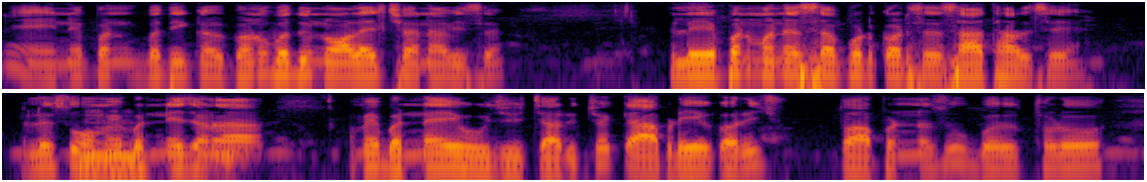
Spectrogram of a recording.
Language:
Gujarati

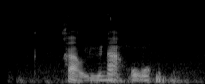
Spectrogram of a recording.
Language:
Thai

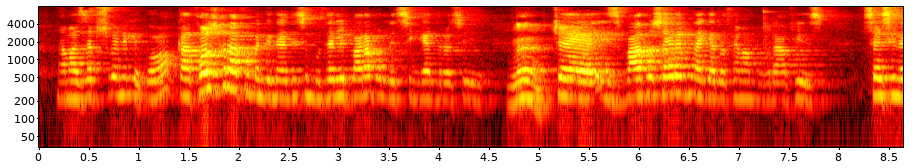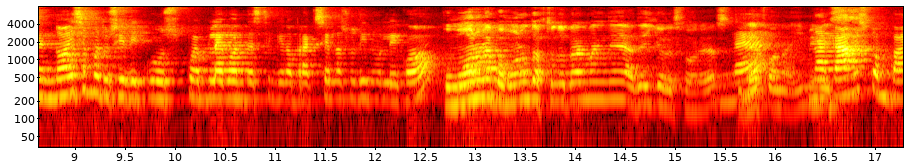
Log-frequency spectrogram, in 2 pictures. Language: Greek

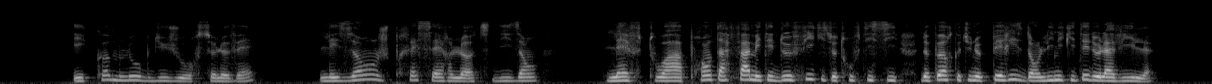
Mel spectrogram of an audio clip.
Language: French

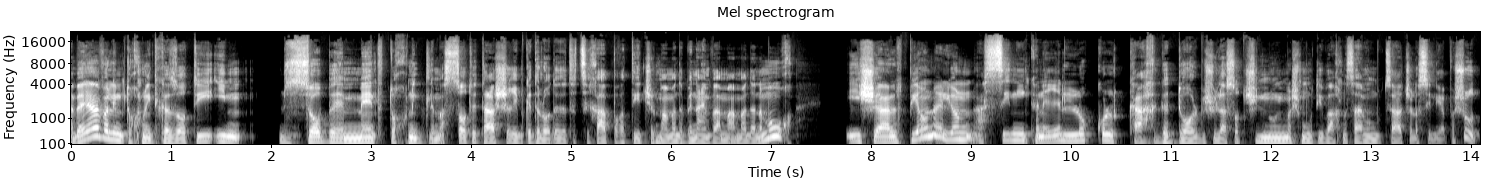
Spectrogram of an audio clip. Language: Hebrew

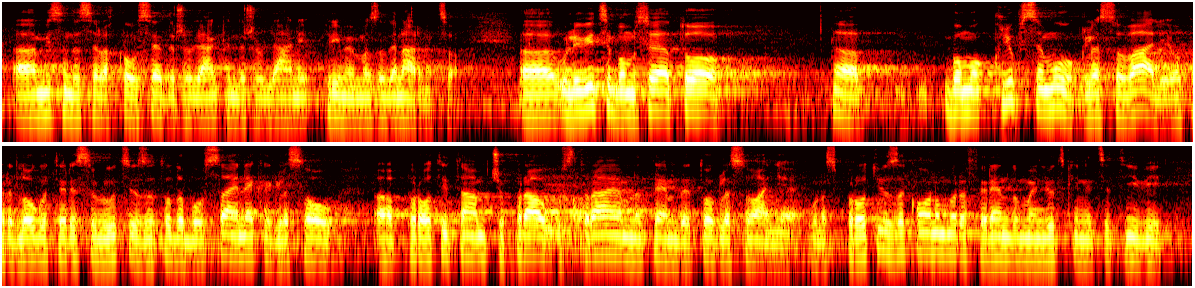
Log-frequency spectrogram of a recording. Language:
Slovenian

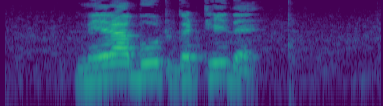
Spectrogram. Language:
Sansi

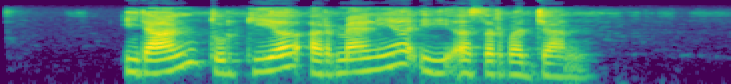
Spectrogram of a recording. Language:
Catalan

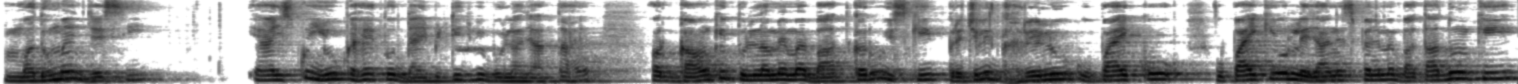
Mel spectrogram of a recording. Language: Hindi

